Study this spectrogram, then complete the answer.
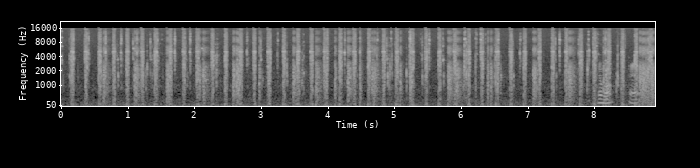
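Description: Rapid electronic gunfire bursts from a retro video game.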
